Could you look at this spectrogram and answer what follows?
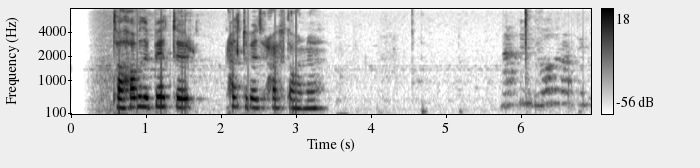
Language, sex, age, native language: Icelandic, female, 12, Icelandic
